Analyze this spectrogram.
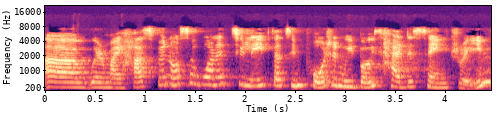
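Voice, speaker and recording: A high-pitched woman's voice with lively intonation at a moderate pace. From Switzerland. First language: French or Swiss German. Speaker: online entrepreneur, lifestyle coach. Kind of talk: podcast interview. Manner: animated.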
